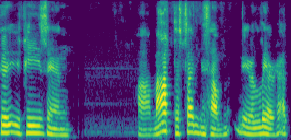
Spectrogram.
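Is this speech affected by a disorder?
Yes: cerebellar ataxia; shaky, symptoms before diagnosis, uses small roller when out goose hunting; starting speech therapy and physical therapy next week, occupational therapy mentioned; slurs a bit, voice affected a little, may need to repeat himself.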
